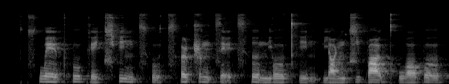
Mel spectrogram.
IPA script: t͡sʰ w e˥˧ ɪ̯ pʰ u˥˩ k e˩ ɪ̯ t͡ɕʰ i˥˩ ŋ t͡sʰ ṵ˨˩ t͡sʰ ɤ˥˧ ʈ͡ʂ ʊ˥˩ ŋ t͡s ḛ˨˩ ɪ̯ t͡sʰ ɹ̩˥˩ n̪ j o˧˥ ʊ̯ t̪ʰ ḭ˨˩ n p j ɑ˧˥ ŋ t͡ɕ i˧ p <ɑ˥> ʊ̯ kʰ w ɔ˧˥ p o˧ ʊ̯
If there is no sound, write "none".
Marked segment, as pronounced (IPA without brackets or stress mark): ɑ˥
